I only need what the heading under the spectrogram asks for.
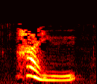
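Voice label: "汉语", Mandarin Chinese; chinese flashcards; hsk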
